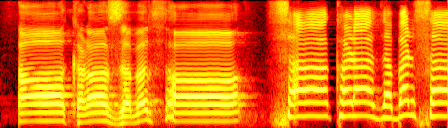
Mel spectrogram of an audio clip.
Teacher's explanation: اتنی سیٹی بھی نہیں دے، سا بہت زیادہ نہیں، نارمل طریقے سے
